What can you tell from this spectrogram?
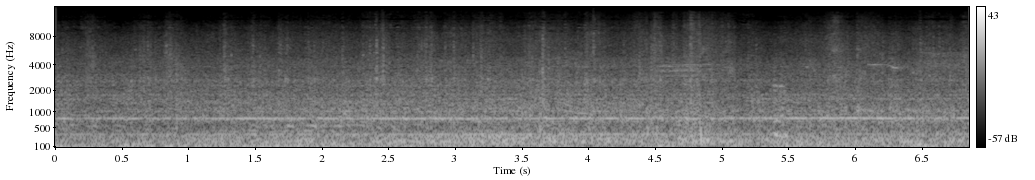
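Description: A vehicle running along a paved road: a steady low rumble and road noise, with a constant high whine over it and a few light rattling clicks.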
